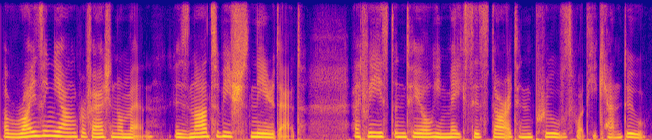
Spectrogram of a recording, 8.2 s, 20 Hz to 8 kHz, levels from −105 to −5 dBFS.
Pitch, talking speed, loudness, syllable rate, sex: 210 Hz, 175 wpm, -17 LUFS, 4.4 syllables/s, female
